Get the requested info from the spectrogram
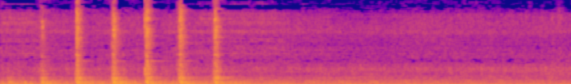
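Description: Steel tie-down chain links clinking as the chain is handled, about six quick clinks over the first second and a half. After that only a steady low rumble remains.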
